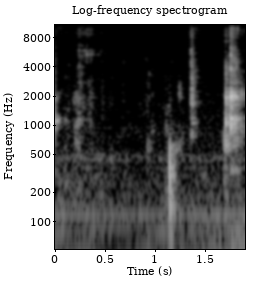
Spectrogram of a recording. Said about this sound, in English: Imagine if the world of dating, pardon me, let me get a little sip of water here.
